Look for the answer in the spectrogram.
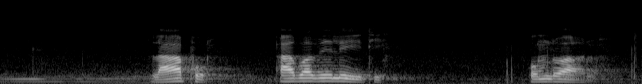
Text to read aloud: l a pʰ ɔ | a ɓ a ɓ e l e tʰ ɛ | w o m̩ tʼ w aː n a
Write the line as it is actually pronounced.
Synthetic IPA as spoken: l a pʰ ɔ | a ɓ a ɓ ɛ l e tʰ i | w o m̩ tʼ w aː n a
